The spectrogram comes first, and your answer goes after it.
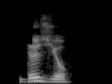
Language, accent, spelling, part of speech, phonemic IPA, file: French, France, deuzio, adverb, /dø.zjo/, LL-Q150 (fra)-deuzio.wav
- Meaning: alternative spelling of deuxio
